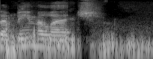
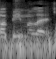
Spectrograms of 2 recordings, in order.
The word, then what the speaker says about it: Abimelech: Oh, well, yesterday I said a Beamelech. Oh, Abimelech. Okay, let's go with Abimelech. That sounds better. At the time, Abimelech in Fecal, the commander of his army, Ew.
